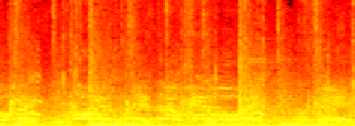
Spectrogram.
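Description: A crowd of schoolboys chanting and yelling together, with loud rhythmic clapping.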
